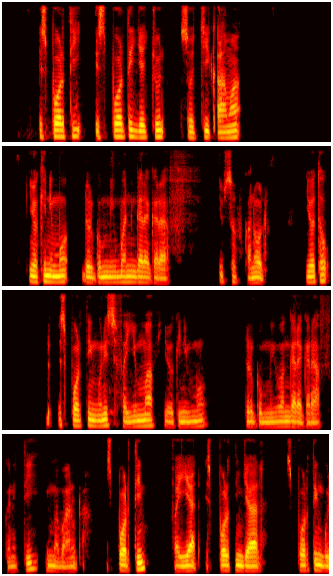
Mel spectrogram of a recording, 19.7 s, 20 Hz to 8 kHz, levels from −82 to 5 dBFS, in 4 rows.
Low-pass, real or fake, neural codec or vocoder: 7.2 kHz; real; none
